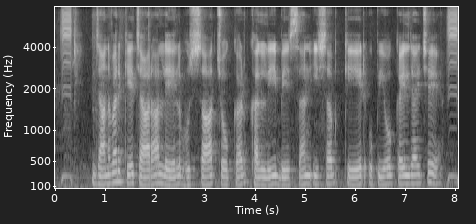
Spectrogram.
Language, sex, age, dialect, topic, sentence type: Maithili, male, 18-24, Bajjika, agriculture, statement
